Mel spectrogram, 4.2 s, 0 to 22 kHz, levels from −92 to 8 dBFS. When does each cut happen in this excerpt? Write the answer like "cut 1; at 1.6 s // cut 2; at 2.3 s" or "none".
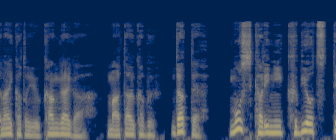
cut 1; at 2.0 s // cut 2; at 2.7 s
